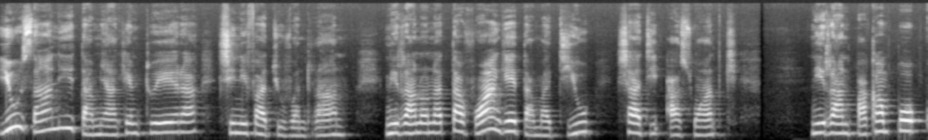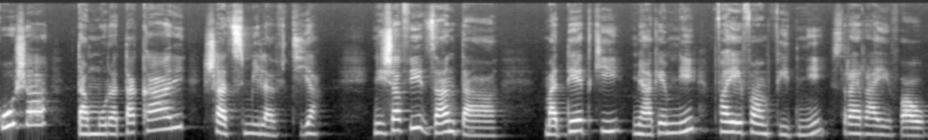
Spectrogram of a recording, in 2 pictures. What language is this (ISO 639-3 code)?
bhr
